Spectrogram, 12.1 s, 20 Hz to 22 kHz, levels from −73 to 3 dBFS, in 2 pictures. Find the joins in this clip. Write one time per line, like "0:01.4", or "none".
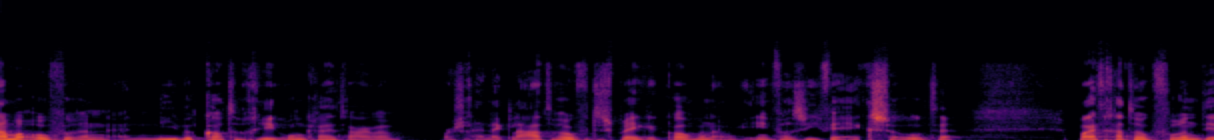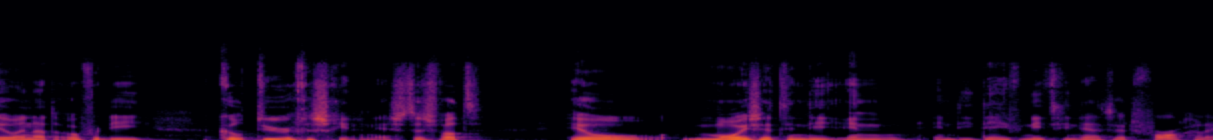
none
